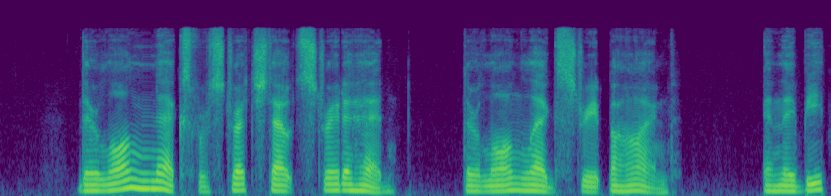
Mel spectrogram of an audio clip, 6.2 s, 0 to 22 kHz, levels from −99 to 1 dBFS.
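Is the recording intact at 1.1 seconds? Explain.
No, right around there you get a short stall from a late packet, from 1.08 to 1.15 s. The jitter buffer ran dry, so the receiver held the last sound for about 57 ms until the packet showed up, then picked up where it left off.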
